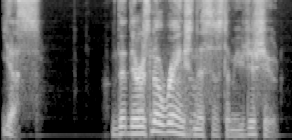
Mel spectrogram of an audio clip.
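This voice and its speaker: A man's voice: medium pitch, lively intonation, moderate pace, darkish tone. A man acting as game master, casually narrating a tabletop roleplaying session and giving rulings.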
